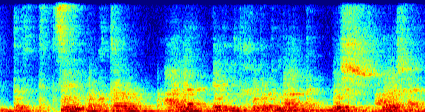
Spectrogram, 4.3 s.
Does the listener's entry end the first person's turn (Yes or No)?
Yes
